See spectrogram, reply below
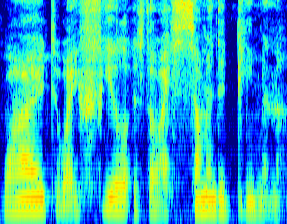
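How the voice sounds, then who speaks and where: A woman in an ASMR roleplay playing a gentle, wry young witch who coaxes her plants in a soft-spoken way. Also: low-pitched, fairly even intonation, moderate pace, creaky, very noisy. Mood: wry, muttering.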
